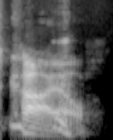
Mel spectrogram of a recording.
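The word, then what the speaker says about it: Kiel: I said all right my name is Kyle however I I do to everybody however it's spelled very oddly it's very weird it's k i e l and I just like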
